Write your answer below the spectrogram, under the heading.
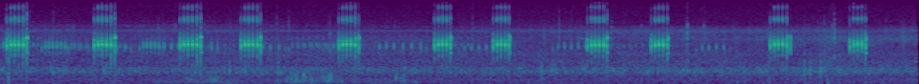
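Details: Frogs in a family rice paddy being readied for planting in spring, with mountain cherry petals floating on the water: loud grating croaks in short bursts roughly every half second over a dense background chorus.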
